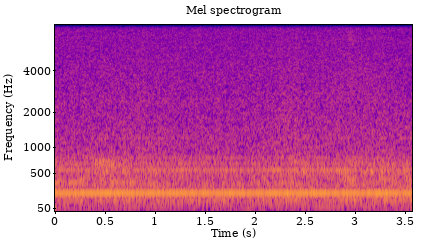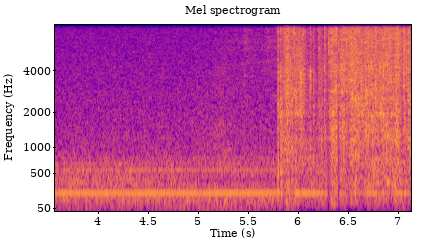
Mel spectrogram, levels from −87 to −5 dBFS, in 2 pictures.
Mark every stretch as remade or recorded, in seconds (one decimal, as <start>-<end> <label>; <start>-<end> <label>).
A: 0.0-5.8 recorded; 5.8-6.5 remade; 6.5-7.1 recorded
